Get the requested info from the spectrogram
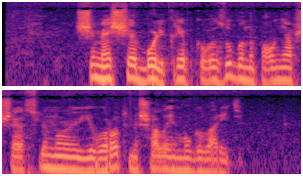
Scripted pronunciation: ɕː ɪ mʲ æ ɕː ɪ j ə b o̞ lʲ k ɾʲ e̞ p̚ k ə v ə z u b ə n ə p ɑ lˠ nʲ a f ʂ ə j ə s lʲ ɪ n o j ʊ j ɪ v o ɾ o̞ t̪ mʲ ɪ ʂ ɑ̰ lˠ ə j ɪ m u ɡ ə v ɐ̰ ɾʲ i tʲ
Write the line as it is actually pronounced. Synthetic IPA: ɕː ɪ mʲ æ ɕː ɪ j ə b o̞ lʲ k ɾʲ e̞ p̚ k ə v ə z u b ə n ə p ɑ lˠ nʲ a f ʂ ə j ə s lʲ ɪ n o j ʊ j ɪ v o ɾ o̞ t̪ mʲ ɪ ʂ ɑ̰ lˠ ə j ɪ m u ɡ ə v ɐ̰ ɾʲ i tʲ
